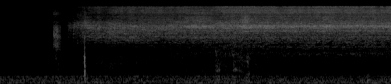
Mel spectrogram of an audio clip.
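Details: Western diamondback rattlesnake, killing a mouse almost instantly; after a brief click a steady, dense, hissing buzz switches on and holds unbroken to the end.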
